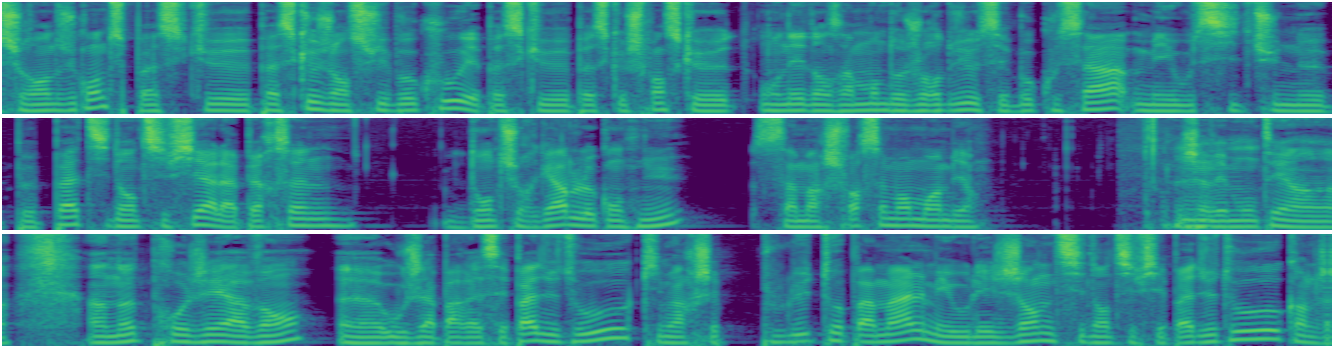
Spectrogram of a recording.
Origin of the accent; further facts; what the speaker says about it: Hauts-de-France, France; à Liévin, donc près de chez moi puisque je suis du Nord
